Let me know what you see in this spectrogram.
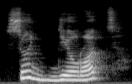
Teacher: kita baca tebal dengan mengangkat pangkal lidah sujjirat ro ro tafkhim karena kita di sini rnya berharakat fathah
